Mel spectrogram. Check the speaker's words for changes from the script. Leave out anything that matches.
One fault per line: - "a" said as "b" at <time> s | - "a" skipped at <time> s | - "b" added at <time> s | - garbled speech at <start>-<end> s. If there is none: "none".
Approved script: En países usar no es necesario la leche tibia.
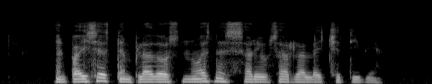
- "usar" said as "templados" at 1.1 s
- "usar" added at 2.7 s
